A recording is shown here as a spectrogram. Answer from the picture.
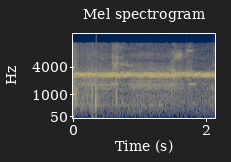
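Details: A pond frog chorus at sundown in their breeding area: a steady, high, shrill trilling drone with a few brief knocks, as the frogs sing for their mates.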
